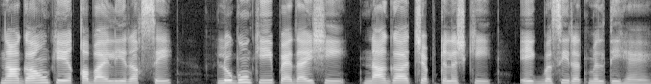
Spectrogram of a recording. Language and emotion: Urdu, neutral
